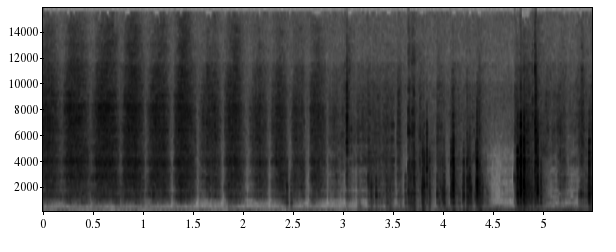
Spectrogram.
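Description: A folded blue-and-red checkered paper strip, held in both hands like a polishing cloth, is rubbed back and forth across a flat drawn paper shoe with thin paper pop-up straps on a spiral graph-paper notebook page. Soft, bright, hissy paper-on-paper swishes come in a steady rhythm of strokes, then turn into quicker, scratchier rubs with crisp crinkles toward the end.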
